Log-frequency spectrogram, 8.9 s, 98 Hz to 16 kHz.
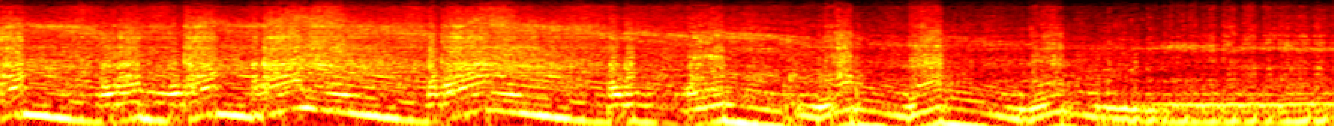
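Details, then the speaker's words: Forged Toyota 5E-FE with big camshafts, first start-up with gearbox removed: loud, lumpy revs rising and dropping repeatedly, pulling cleanly with no knocks or misses; big cams make it much louder than the front engine; normal idle and revs. "Big cams that are in the back here make the engine so much more louder than the front."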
